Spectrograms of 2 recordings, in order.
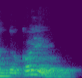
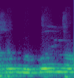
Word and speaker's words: pseudocódigo: Fíjense bien, la palabra pseudocódigo, jóvenes, lleva una P antes de la S. No se pronuncia, pero se utiliza. Ok, Ok, entonces el pseudocódigo lo vamos a hacer rápido.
